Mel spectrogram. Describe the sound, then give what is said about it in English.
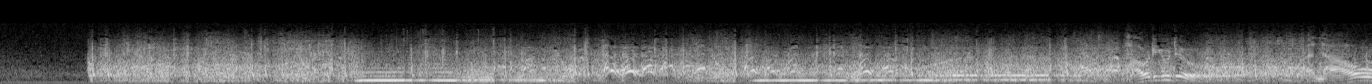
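After a second of near silence, a car engine suddenly roars up loud, running rough and uneven with droning tones that rise and sag, as if sputtering toward a stall. “My car seems to stall all the time.”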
